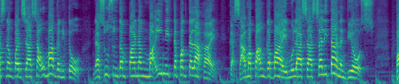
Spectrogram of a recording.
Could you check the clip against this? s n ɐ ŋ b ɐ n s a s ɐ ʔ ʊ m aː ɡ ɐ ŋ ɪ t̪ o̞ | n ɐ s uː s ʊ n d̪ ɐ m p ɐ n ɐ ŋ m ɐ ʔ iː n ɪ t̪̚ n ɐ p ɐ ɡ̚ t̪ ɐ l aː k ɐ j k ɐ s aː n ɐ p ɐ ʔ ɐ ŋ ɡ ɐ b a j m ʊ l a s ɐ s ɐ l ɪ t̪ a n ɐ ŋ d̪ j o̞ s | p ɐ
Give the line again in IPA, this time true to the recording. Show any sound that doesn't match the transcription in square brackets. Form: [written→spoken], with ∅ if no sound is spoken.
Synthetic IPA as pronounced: s n ɐ ŋ b ɐ n s a s ɐ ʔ ʊ m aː ɡ ɐ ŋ ɪ t̪ o̞ | n ɐ s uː s ʊ n d̪ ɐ m p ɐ n ɐ ŋ m ɐ ʔ iː n ɪ t̪̚ n ɐ p ɐ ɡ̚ t̪ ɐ l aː k ɐ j k ɐ s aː [n→m] ɐ p ɐ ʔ ɐ ŋ ɡ ɐ b a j m ʊ l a s ɐ s ɐ l ɪ t̪ a n ɐ ŋ d̪ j o̞ s | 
